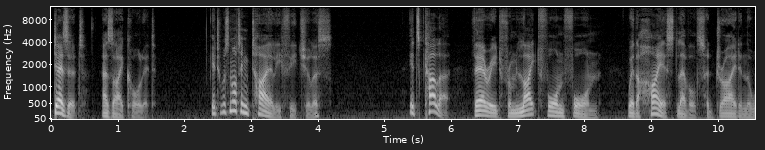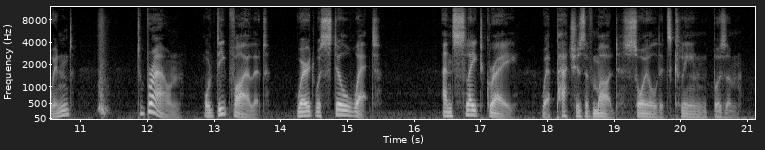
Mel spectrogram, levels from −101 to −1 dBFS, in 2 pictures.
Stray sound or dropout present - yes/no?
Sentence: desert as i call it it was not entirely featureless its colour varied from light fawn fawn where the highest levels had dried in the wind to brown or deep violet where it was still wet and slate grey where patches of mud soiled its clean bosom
yes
